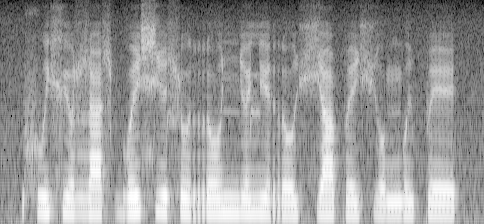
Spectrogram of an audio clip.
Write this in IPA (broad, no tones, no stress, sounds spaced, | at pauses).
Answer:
xʷ i xʲ o ɮ a ɬ ɡʷ e ɕ i ɬ u r o ɲ ɘ lʲ e r o ç a p e ç o ŋʷ i p e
